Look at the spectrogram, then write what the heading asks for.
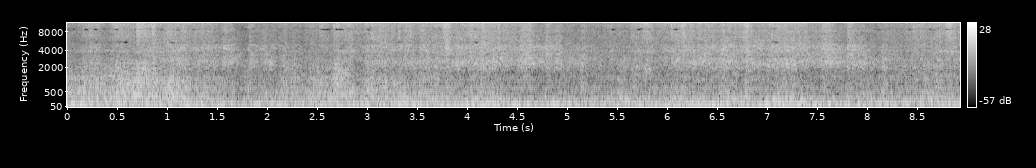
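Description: Keikyu 2100-series electric train passing close by at a level crossing: a loud, steady rumble and clatter of steel wheels on the rails.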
